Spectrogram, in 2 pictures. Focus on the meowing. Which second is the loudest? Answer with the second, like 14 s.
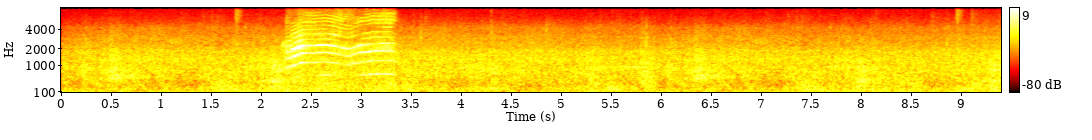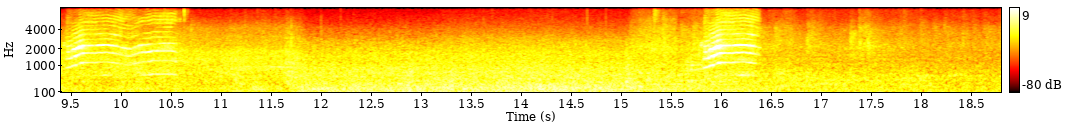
16 s.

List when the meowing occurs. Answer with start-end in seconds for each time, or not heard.
1.8-3.4, 8.9-10.7, 15.3-16.4.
